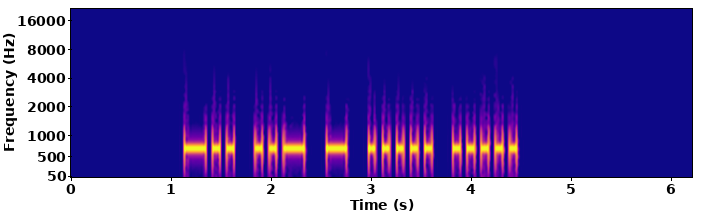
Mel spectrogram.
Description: Morse code, heard as a keyed tone, about 17 wpm, 700 Hz. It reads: DUT55
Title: Five Challenging Letter-Number Combinations 17wpm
